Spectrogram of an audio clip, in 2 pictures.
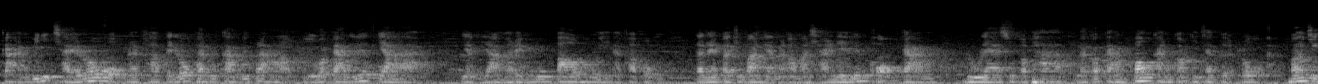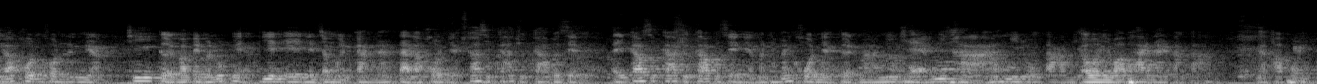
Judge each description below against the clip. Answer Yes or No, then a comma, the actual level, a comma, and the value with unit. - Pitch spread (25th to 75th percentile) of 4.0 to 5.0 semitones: No, average, 3.3 semitones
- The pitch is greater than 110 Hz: No, low, 105 Hz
